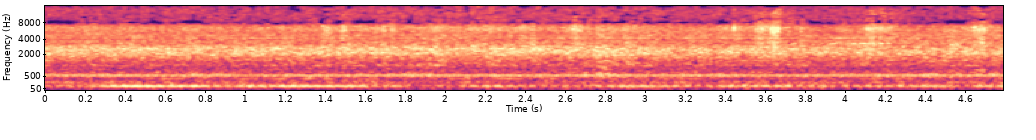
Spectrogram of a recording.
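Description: Steady mechanical room hum with a constant faint tone and an even hiss underneath.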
